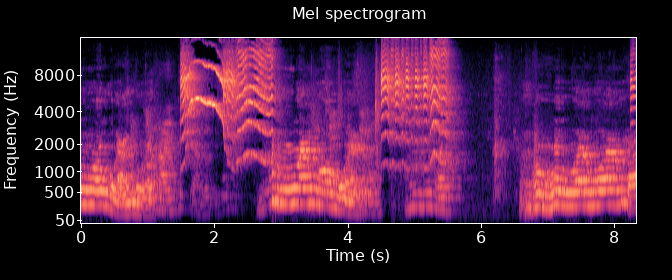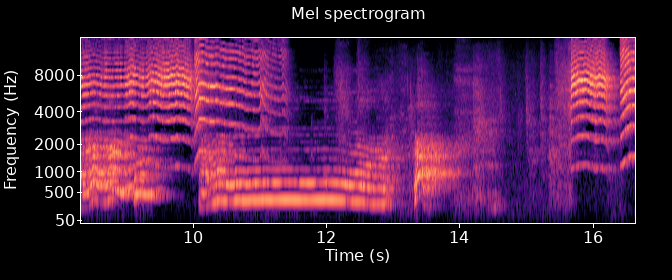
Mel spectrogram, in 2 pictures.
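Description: A Rottweiler-Boxer mix dog howls in long, wavering, rising and falling notes, broken by brief pauses.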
